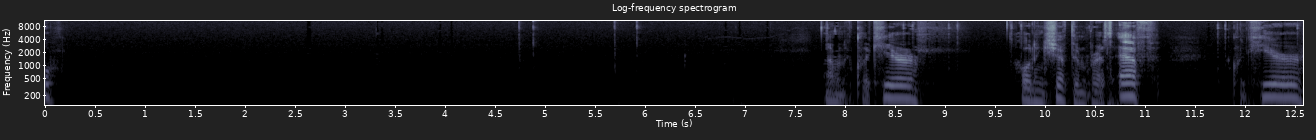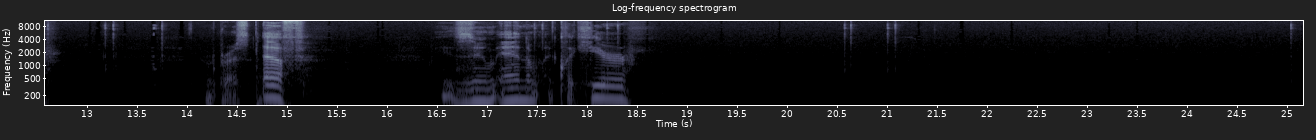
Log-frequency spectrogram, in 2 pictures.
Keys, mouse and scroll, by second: 4.7 ctrl+right click, 7.8 click, 8.6 shift+click, 9.7 shift+click, 11.7 click, 12.5 shift+click, 13.2 shift+click, 13.8 shift+double click, 16.0 scroll up 1, 17.5 click, 18.2 shift+click, 20.6 shift+click, 21.0 shift+click, 25.0 click.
